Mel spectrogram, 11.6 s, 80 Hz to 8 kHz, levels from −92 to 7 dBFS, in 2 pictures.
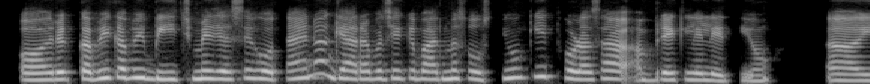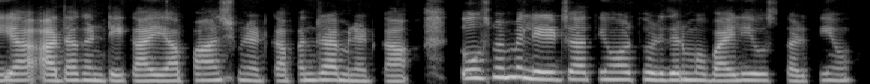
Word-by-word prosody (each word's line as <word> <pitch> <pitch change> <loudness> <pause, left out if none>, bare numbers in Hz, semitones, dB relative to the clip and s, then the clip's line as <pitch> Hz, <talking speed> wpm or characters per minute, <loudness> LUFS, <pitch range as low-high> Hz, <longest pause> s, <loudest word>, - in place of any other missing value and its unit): और 235 +2 +4
कभी-कभी 300 +4 +5
बीच 255 -1 0
में 275 +1 +5
जैसे 265 +2 0
होता 265 -1 +1
है 295 +2 +2
ना, 445 - -2
11 270 -2 +1
के 275 - -5
बाद 260 -1 0
मैं 275 +1 +3
सोचती 260 0 -4
हूँ 310 +1 +2
कि 350 +2 -1
थोड़ा-सा 265 +1 +2
अ, 225 - -2
ब्रेक 235 +2 0
ले 235 -1 0
लेती 205 -3 -3
हूँ। 195 +4 -5 0.4
अ, 215 - -1
या 220 +1 +1
आधा 210 +2 +2
घंटे 215 -2 -2
का 200 -1 0
या 200 0 0
5 220 +5 -2
मिनट 210 -2 -5
का 200 - -5
15 225 +2 -1
मिनट 200 -3 -4
का। 190 -1 -3 0.4
तो 300 - +1
उसमें 320 +2 +1
मैं 330 0 +3
लेट 250 -4 +4
जाती 250 0 -2
हूँ, 245 0 -1
और 245 - -1
थोड़ी 235 -2 +1
देर 230 0 +1
मोबाइल 210 -2 -1
यूज़ 220 -1 -1
करती 195 +3 -7
हूँ। 215 0 -7
235 Hz, 240 wpm, -22 LUFS, 215-270 Hz, 0.4 s, कभी-कभी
